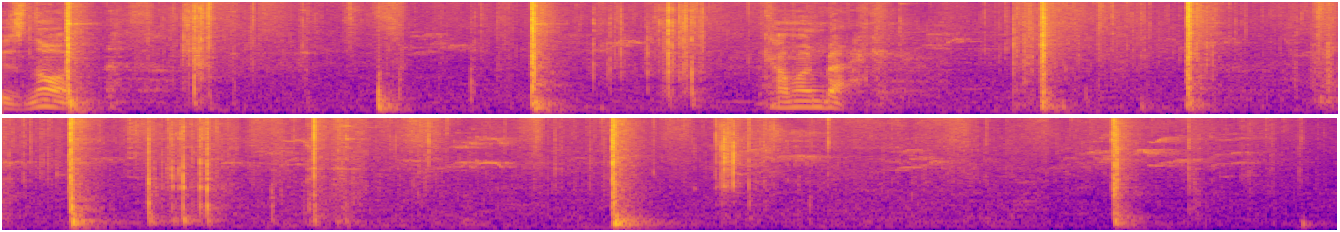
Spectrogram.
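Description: A mattock chops into hard soil and roots with dull thuds.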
